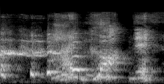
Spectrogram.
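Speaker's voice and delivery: high, slow squealing laugh. Real, not acted.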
